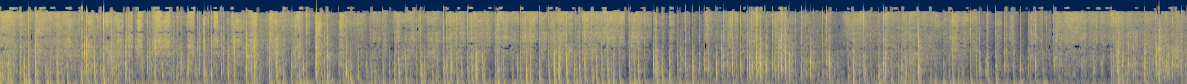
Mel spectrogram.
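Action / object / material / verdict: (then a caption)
tap / plastic snack pouch filled with dried coconut strips / plastic / none. Long nails tap rapidly and steadily on the front of a full plastic snack pouch of dried coconut strips. The result is a dense run of short, dry, crinkly clicks and soft thuds with no ring, continuing without pause for about fifteen seconds.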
